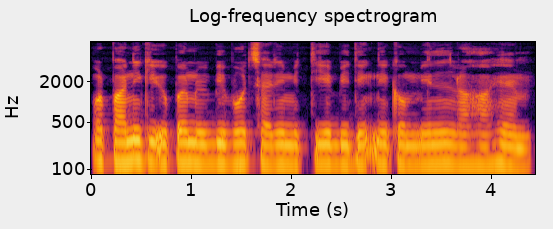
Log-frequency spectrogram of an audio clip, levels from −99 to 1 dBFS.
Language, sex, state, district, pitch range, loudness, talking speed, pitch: Hindi, male, Arunachal Pradesh, Papum Pare, 115-120 Hz, -18 LUFS, 190 wpm, 115 Hz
